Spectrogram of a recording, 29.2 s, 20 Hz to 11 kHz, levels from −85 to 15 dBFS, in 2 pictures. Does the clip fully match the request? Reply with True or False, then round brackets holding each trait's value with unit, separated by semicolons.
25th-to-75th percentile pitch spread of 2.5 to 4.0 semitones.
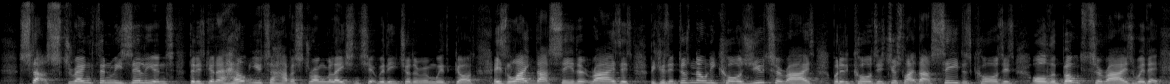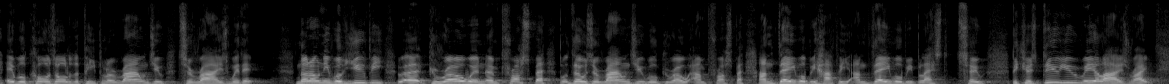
True (3.2 semitones)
